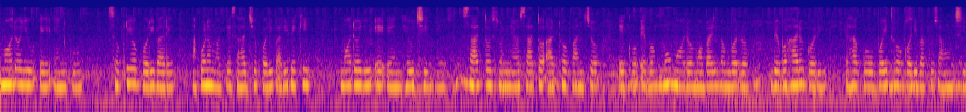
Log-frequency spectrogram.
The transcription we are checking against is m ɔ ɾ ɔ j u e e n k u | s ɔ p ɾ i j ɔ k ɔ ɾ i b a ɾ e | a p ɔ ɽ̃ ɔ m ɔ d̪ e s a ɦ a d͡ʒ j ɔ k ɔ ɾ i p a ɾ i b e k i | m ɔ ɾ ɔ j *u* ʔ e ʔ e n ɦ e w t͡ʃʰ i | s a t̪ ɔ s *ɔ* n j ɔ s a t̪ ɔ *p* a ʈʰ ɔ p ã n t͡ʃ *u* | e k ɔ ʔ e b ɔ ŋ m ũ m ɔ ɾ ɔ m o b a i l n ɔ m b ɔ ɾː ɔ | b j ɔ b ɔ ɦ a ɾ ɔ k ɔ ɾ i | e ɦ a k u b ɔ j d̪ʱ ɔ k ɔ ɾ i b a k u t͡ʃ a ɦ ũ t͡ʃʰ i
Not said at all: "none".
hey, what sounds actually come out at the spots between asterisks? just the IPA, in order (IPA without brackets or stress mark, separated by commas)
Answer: u, u, ʔ, ɔ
